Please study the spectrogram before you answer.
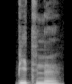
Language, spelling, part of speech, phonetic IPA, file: Polish, pitny, adjective, [ˈpʲitnɨ], Pl-pitny.ogg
